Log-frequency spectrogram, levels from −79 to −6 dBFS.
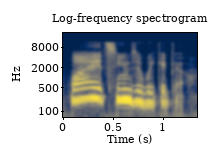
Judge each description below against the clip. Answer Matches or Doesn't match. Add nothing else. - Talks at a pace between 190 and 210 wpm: Doesn't match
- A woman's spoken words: Matches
